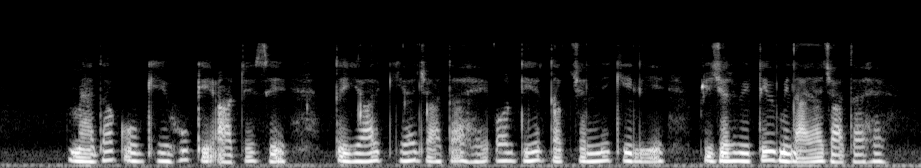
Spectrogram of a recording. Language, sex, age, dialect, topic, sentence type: Hindi, female, 56-60, Marwari Dhudhari, agriculture, statement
